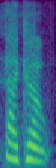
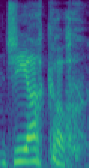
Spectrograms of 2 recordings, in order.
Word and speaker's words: Giaco: Oh, again with you, Geico, with the perfect timing. It's pronounced Giaco.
